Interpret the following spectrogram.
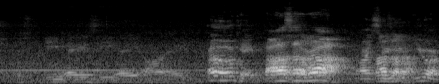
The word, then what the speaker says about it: Bazara: I pronounce it I'll show Bazara, you.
